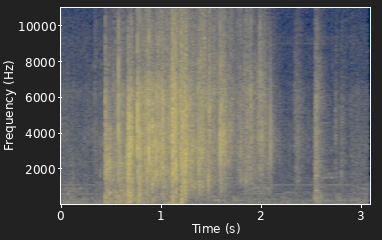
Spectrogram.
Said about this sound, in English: How do you like that? All of a sudden my fucking printer works. After not working for like a year.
